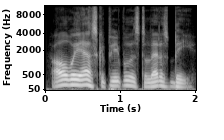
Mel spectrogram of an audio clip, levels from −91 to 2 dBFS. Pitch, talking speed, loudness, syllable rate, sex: 130 Hz, 295 wpm, -15 LUFS, 6.0 syllables/s, male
